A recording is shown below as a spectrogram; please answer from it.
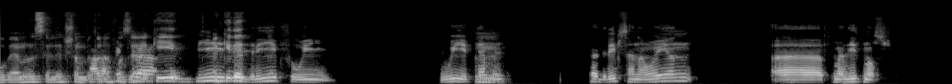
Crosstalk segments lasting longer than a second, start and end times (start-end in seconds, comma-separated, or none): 0.9-2.8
